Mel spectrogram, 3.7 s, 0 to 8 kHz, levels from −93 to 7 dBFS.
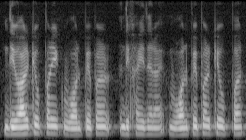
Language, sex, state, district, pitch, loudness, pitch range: Hindi, male, Madhya Pradesh, Dhar, 145 Hz, -19 LUFS, 135-150 Hz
